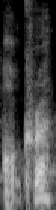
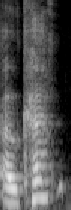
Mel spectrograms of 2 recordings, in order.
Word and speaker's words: ochre: I used to call it okra, which I believe is the vegetable. And it's ochre.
